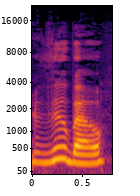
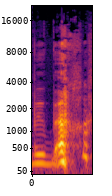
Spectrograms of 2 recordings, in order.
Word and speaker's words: Fubo: Or if you have that Fubo. I said Vubo. Yeah. Subscription service. Clearly we have it if we can't even pronounce it.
